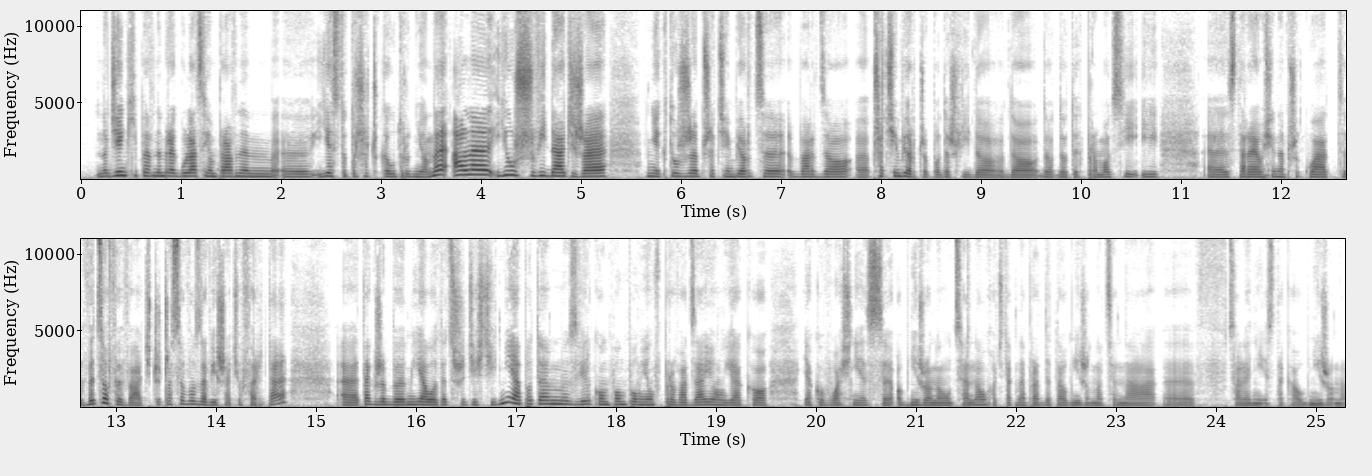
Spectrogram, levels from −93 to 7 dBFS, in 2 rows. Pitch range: 155-185 Hz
